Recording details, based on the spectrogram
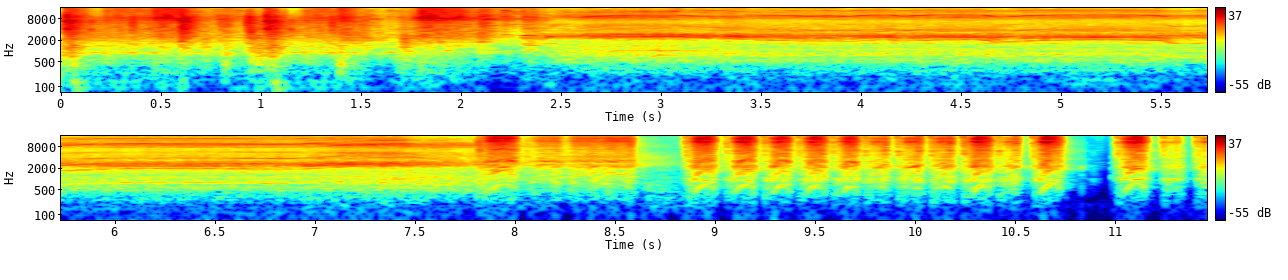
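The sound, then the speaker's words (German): A ceramic washbasin being smashed by a handyman during a bathroom renovation: loud cracking and shattering blows, a steady high whine of a power tool in the middle, then a rapid burst of sharp, breaking impacts. “Nachdem Björn das Waschbecken zerstört hat, wird ein Wasserhahn direkt über die Toilette montiert.”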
